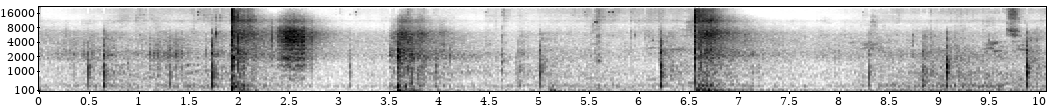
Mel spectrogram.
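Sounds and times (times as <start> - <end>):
small firework pops: 0.0 - 7.4, 8.2 - 10.0
fireworks crackling: 0.0 - 10.0
loud firework bang: 3.5 - 4.3.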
